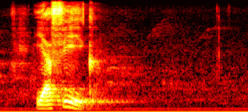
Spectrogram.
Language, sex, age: Zulu, male, 25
